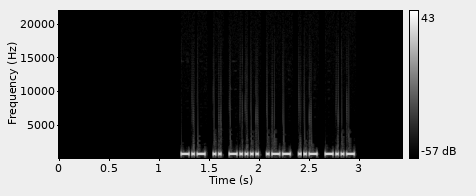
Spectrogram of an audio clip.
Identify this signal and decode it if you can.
Morse code, heard as a keyed tone, about 42 wpm, 700 Hz. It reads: KI6WUX
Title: USA Call Signs - 3x Character Spacing - 45wpm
